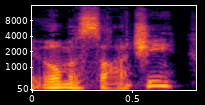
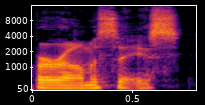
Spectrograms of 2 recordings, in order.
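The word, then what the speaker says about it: Bur-Omisace: I always want to say Omasachi, but that's not how it's said. Omasachi Burr. Yeah. No, it says, hey, go to Mount Burr Omasace and speak to Grand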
